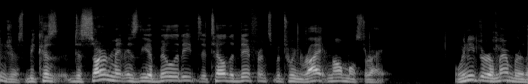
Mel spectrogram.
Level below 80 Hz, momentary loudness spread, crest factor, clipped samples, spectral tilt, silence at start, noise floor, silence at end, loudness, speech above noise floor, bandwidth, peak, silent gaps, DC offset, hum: -68 dBFS; 9 LU; 18 dB; under 0.1%; -6 dB/octave; 0 s; -69 dBFS; 0 s; -27 LUFS; 42 dB; 15 kHz; -10 dBFS; none; under 0.1%; none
